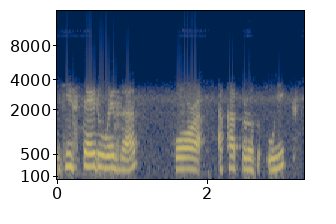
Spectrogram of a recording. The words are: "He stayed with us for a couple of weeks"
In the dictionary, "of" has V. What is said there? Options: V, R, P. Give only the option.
V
